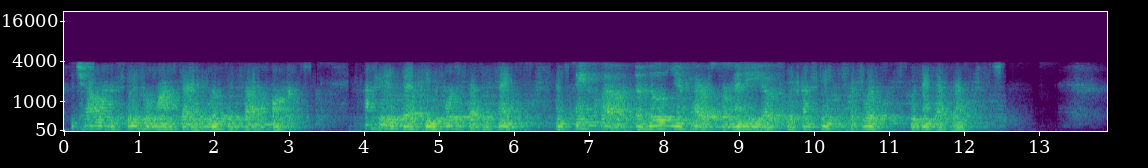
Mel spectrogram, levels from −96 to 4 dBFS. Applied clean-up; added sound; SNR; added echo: neural separator model SepFormer DNS4.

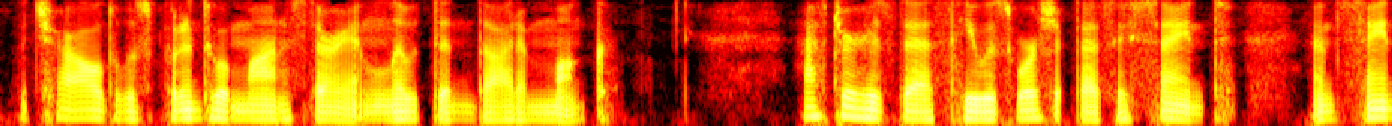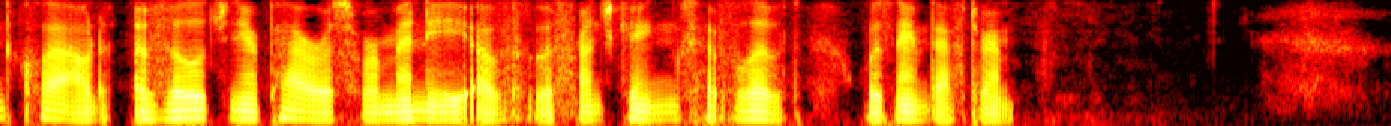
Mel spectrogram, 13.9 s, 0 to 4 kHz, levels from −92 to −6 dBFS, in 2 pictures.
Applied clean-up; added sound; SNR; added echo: none; none; none; none.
